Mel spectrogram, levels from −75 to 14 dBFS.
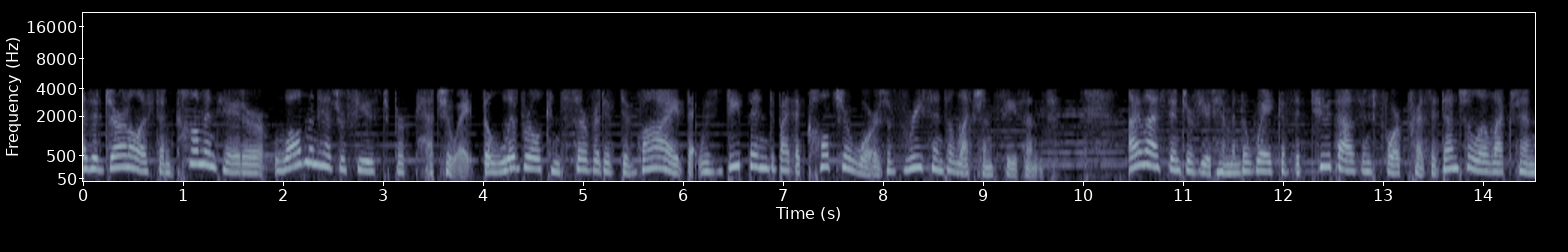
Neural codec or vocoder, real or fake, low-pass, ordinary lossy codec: none; real; 7.2 kHz; AAC, 16 kbps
